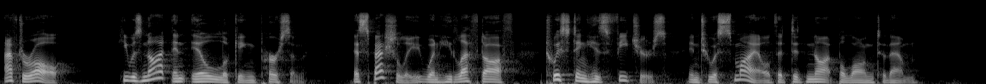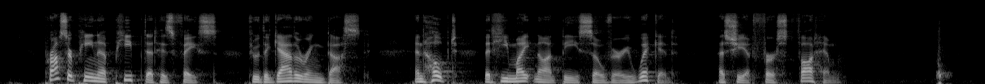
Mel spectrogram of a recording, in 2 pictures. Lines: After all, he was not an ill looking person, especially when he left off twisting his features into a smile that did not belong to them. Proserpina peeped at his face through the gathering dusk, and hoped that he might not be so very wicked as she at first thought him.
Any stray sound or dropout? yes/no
yes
